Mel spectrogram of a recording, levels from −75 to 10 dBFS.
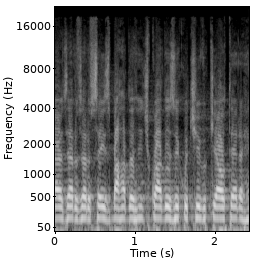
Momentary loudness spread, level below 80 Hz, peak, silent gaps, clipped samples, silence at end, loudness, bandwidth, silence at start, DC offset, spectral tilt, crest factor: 2 LU; -30 dBFS; 0 dBFS; none; 0.5%; 0 s; -7 LUFS; 19 kHz; 0 s; under 0.1%; -6 dB/octave; 6 dB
